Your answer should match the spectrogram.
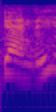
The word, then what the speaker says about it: Gandy: heads I suppose I my name is Gandy that's spelled g a n d y it's like candy only with the G up front would you like some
